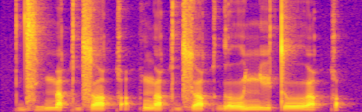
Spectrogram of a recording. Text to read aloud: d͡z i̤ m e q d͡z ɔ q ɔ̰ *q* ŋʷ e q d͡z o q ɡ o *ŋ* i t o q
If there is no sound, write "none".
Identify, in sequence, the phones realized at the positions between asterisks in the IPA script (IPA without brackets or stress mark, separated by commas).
q, ɲ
